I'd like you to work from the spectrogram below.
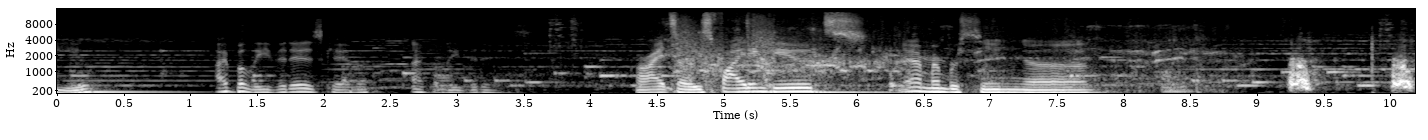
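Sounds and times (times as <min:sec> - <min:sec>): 
speech: 0:01.2 - 0:03.7, 0:04.3 - 0:09.4
dog barking: 0:09.2 - 0:10.1.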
